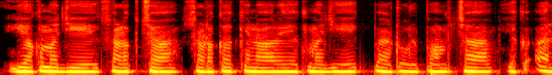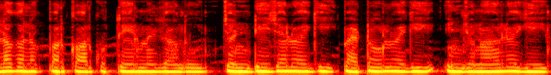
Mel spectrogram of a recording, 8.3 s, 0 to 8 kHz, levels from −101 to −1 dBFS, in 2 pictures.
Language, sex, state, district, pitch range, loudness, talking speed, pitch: Hindi, male, Uttarakhand, Tehri Garhwal, 145-155 Hz, -27 LUFS, 210 wpm, 150 Hz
